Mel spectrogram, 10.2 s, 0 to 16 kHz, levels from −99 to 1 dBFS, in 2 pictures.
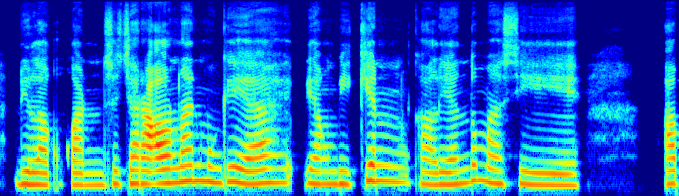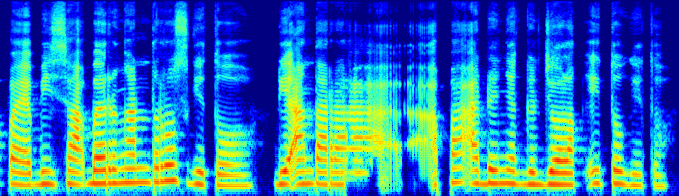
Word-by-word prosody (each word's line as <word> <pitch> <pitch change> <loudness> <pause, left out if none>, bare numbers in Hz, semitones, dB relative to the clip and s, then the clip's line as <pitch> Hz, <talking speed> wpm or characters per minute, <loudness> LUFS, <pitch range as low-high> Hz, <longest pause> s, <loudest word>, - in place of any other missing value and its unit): dilakukan 220 -1 -1
secara 240 0 +1
online 280 +3 +3
mungkin 275 0 0
ya 240 - +3 0.4
yang 235 -1 -1
bikin 280 +3 -2
kalian 230 0 -1
tuh 295 - -2
masih, 235 -1 -3 1.0
apa 240 0 -1
ya - - -1
bisa 235 +1 -2 0.2
barengan 250 +2 +4
terus 290 +2 +3
gitu 200 -3 -3 0.2
di 235 - +4
antara 230 -1 0 0.7
apa 265 - -4
adanya 245 0 +2
gejolak 220 -1 +4
itu 245 0 -4
gitu? 200 -1 -9
235 Hz, 135 wpm, -22 LUFS, 225-255 Hz, 1.0 s, barengan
